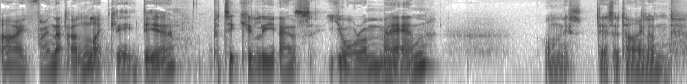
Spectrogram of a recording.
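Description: Using a put-on character voice, a man speaks low in pitch at a fairly slow pace, with a fairly bright tone and big pitch swings.

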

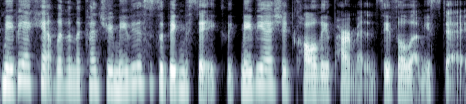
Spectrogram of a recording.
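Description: A woman speaks with a Northern California accent, the sound dry and close with no echo. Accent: Northern California American. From San Francisco, California. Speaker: divorcing mother. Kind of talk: interview. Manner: halting.

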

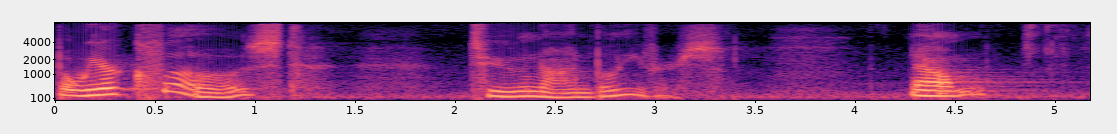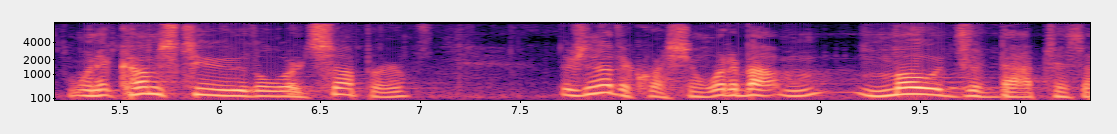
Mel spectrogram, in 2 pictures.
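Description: High-pitched for a man, this voice has a dark, mellow tone and an American accent. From US South, Oklahoma City. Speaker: pastor. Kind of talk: sermon. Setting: church. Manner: repetitive, halting starts.

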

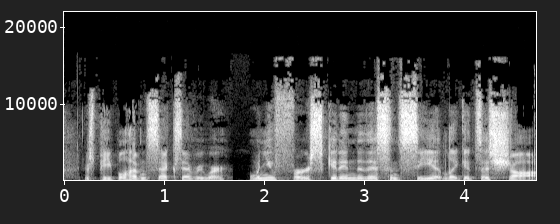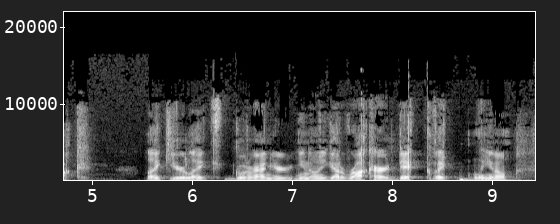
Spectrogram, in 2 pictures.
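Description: With a plain, everyday voice, a man speaks at medium pitch and a moderate pace, ordinary pitch variation and very even loudness against a quiet background. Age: 40s. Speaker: podcast guest. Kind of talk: casual chat. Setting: studio.

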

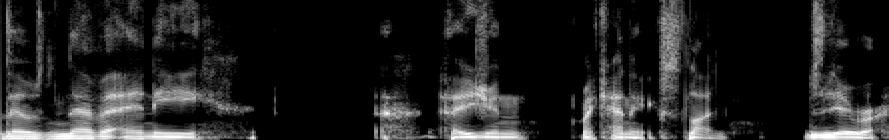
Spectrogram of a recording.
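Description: A man with an English accent talks at a fairly low pitch. The recording is very clean, with a silent background. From England. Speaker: race mechanic. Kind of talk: casual chat.

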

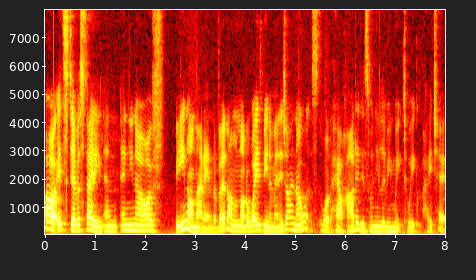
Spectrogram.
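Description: Fairly quick and with hardly any pauses, a woman speaks with an Australian accent at a fairly low pitch and ordinary pitch variation. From Townsville, Queensland, Australia. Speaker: cafe owner, flood survivor. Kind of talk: interview, personal story.

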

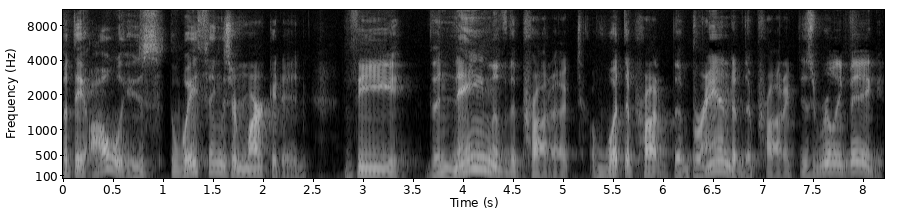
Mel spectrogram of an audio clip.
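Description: Over a quiet background, a man of medium pitch talks at a fairly slow pace with hardly any pauses, very wide pitch swings, and a dark, mellow tone. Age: 60s. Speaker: marriage and family therapist. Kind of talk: conference talk. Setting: stage with audience.

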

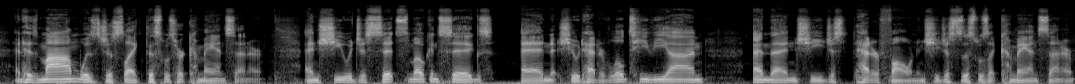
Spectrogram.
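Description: The recording is very clean, with a silent background, and carries an unremarkable speaking voice. A man speaks at a moderate pace in a fairly low register, his intonation fairly even. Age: 40s. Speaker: stand-up comedian. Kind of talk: casual chat.

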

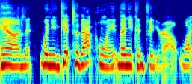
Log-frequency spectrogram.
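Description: A woman with an American accent and a plain, everyday voice talks fairly slowly at a fairly high pitch, on a very clean recording with a silent background. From US South (Atlanta, Georgia). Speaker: Salesforce consultant for nonprofits. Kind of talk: interview.

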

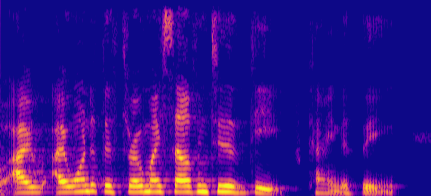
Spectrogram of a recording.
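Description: This woman has a Dutch accent. She talks at a moderate pace with ordinary pitch variation. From Netherlands. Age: 20s. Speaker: traveller and blogger. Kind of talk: casual interview.

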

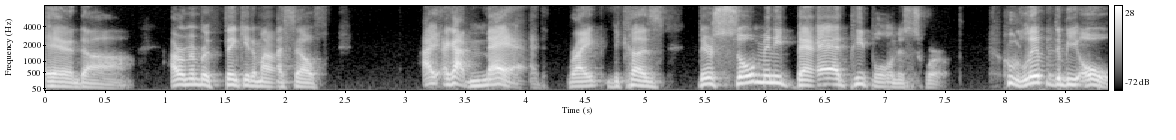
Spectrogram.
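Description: A man's medium-pitched voice with very wide pitch swings and long, frequent pauses. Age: 50s. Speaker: radio host. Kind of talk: casual chat. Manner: fast talker.

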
